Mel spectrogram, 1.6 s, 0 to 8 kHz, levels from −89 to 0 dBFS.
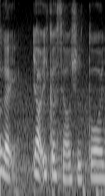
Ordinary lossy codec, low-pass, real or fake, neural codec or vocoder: none; none; real; none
